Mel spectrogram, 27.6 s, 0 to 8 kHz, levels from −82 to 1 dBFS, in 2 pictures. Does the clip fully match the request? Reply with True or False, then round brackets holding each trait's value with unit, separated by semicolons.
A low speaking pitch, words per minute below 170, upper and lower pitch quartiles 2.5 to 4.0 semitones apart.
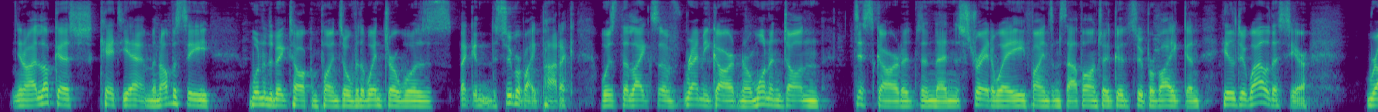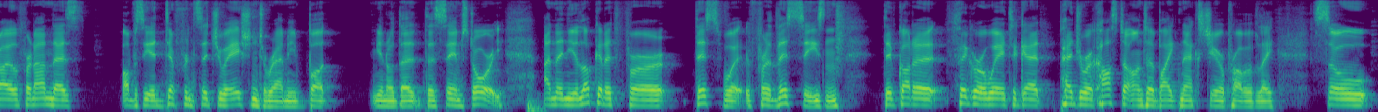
False (115 Hz; 205 wpm; 2.9 semitones)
